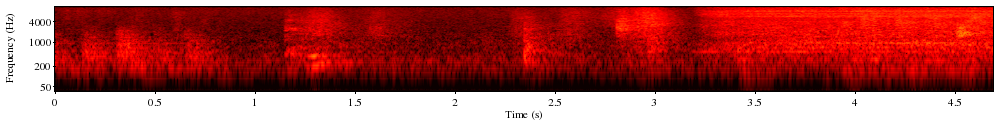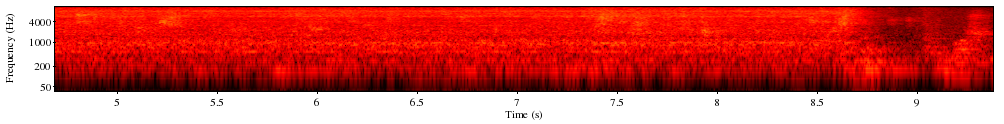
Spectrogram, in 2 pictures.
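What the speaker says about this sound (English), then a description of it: "Wash my finger a little bit." Kitchen tap turned on and running steadily into a sink while a finger is rinsed under it, preceded by a few soft knocks and handling sounds, close and continuous for several seconds before shutting off.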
